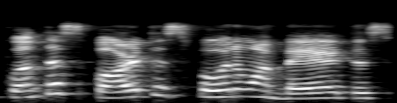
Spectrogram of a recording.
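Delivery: usual speaking voice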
